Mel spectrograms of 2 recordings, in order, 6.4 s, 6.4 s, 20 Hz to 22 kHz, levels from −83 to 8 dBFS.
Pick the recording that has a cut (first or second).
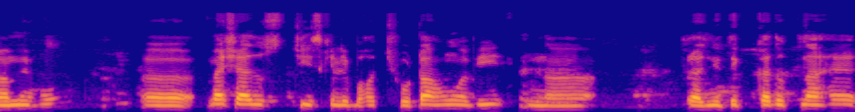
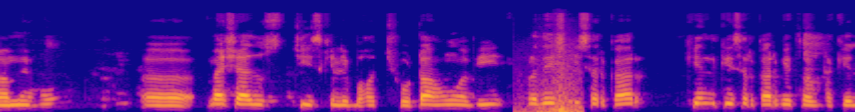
second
